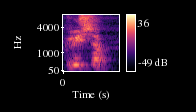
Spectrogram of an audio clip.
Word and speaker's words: कृषक: अब देखिएगा जब इसका हम उच्चारण करते हैं कृषक तो क के साथ में आता है ऋ। अभी कौन सा वाला र है? है ना? तो ये है ऋषि का ऋ।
